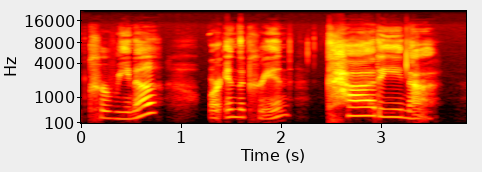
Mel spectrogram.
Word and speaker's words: Karina: or in the Korean Karina Karina now that first Ka sound is going to be the hard K C Kina and her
